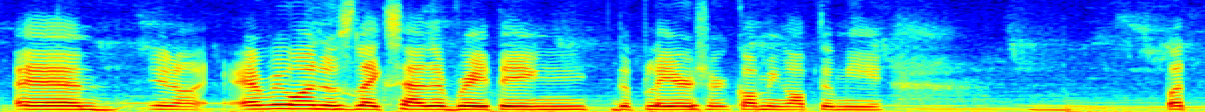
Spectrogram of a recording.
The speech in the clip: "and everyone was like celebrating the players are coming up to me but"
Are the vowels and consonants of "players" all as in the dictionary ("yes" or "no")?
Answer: no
